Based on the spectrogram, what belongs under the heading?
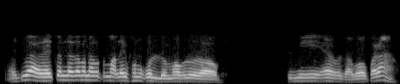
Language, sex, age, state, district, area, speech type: Assamese, male, 30-45, Assam, Darrang, rural, conversation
